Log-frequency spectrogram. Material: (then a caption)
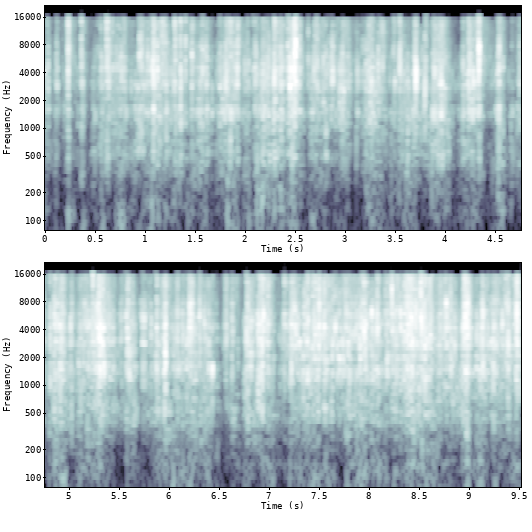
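Plastic. A large, full, clear-and-white plastic bag of big marshmallows is held in both hands and squeezed and crinkled with long painted nails and fingertips. Dense, continuous crinkling and crackling fills the clip, bright and crisp with almost no low end. The sound swells and dips in uneven bursts of rustling.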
